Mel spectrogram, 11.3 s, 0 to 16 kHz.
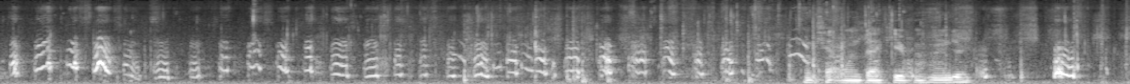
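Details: Mocha's Labrador Retriever puppies at 11 days old, feeding until full before crawling away to sleep; rapid run of short squeaky whimpers, several per second, with a human voice talking over them near the end.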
